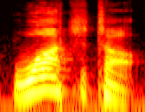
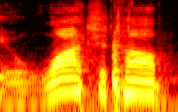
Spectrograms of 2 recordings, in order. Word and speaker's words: Ouachita: Is it Ochita Baptist? – Wachita. – Spell it. – O-U-A. – Oh, so it is. O-U-A-C-H-I-T-A. – Wachita Baptist.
